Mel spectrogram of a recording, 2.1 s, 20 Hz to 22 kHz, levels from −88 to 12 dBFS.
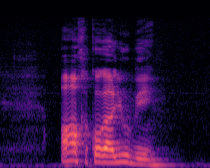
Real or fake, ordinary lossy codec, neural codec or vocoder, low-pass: real; none; none; 14.4 kHz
